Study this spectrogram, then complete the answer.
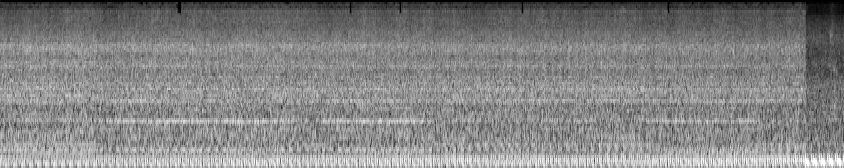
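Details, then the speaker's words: Subaru STI first start after winter storage, oil and fuel primed, correct map loaded: steady, even boxer cold idle with smooth low burble, no ticking; good oil and fuel pressure, oil temperature not up, no knock feedback. "so got good oil pressure sweet got fuel pressure sweet oil temperature obviously isn't up"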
